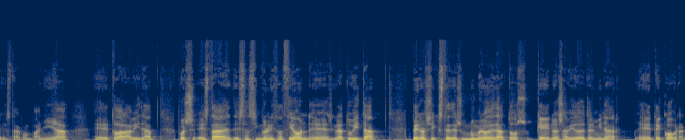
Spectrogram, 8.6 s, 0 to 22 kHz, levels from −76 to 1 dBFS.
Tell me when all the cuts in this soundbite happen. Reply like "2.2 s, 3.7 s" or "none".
none

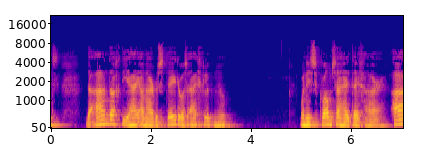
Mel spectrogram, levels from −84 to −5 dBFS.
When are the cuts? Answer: none

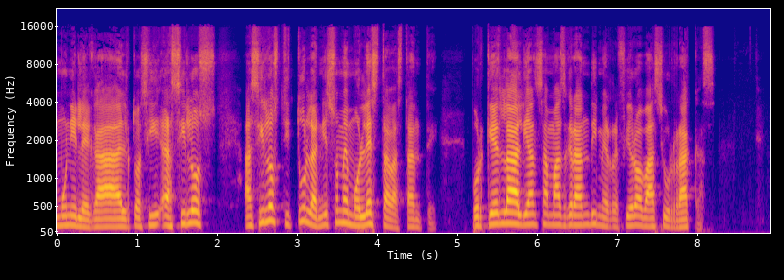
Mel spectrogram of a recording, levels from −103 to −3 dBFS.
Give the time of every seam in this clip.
1.0 s

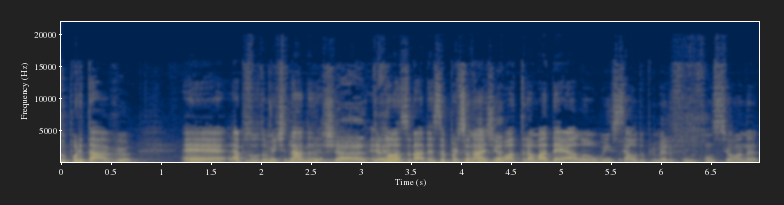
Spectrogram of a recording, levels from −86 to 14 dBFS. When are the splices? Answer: none

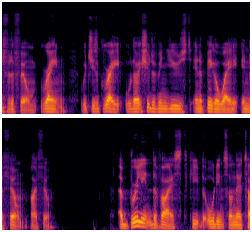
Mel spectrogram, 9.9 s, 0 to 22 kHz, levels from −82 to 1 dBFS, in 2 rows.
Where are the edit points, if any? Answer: 7.1 s

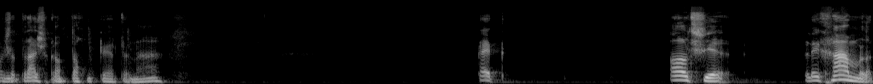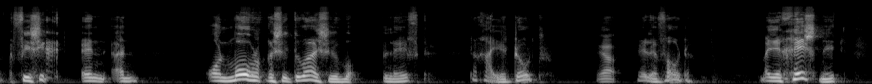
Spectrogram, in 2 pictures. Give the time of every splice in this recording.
none

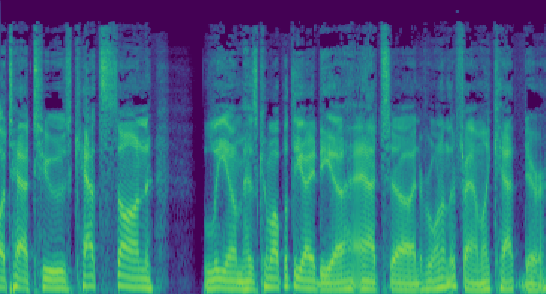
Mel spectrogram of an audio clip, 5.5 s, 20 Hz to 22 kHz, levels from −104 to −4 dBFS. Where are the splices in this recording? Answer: 4.2 s

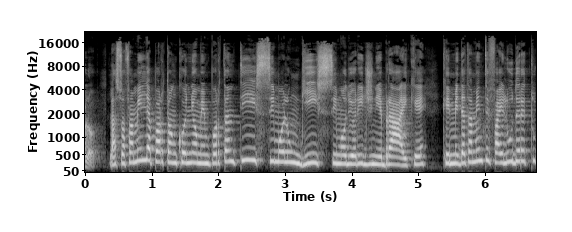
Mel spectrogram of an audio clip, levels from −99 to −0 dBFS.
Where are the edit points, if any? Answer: none

